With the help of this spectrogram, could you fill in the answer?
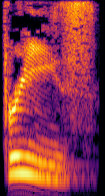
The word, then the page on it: breeze: British English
